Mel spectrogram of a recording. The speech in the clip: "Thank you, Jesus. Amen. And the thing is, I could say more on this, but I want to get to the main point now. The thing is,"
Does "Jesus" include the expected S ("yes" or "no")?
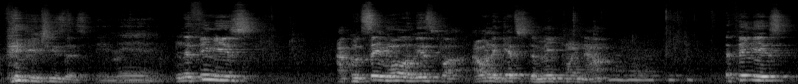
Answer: yes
